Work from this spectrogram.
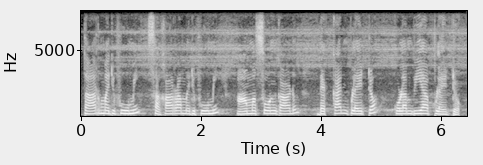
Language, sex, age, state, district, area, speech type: Malayalam, female, 60+, Kerala, Alappuzha, rural, spontaneous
